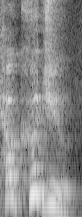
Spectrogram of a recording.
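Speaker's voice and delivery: high, loud reproach; acted indignation; appalled reproach. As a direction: cry out as a wounded little elf. Elf appalled at Guts.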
